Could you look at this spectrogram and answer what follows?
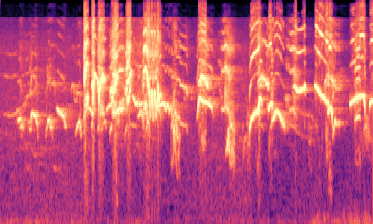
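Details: Oriental magpie-robin in a fighting mood, singing hard with tail spread: a harsh rasping burst gives way to clear rising and falling whistles repeated in quick succession.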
